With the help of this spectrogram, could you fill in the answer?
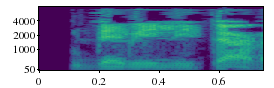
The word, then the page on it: debilitar: espagnol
